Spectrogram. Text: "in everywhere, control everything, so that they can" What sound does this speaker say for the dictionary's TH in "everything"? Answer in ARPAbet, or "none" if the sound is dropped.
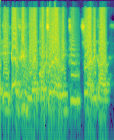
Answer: T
